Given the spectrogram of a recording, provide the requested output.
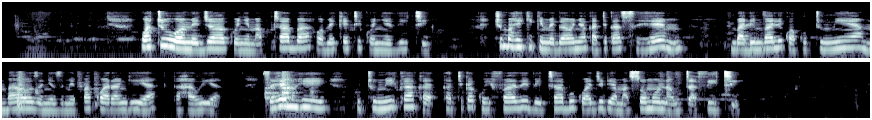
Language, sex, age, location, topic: Swahili, female, 25-35, Nairobi, education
